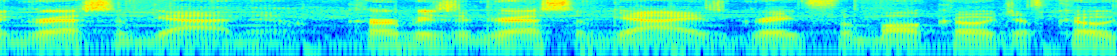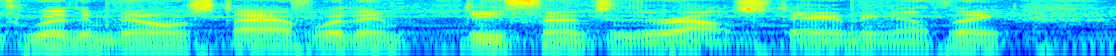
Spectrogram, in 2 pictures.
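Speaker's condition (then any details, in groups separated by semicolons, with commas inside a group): No condition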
